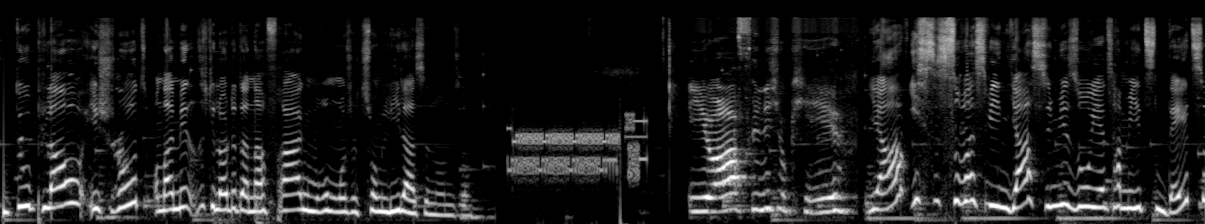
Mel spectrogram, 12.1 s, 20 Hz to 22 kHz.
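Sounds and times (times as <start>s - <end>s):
electronic tone: 5.0s - 6.5s.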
